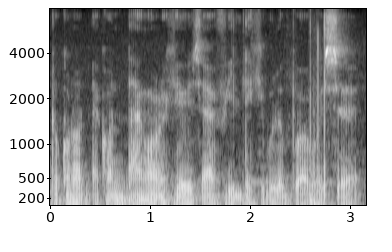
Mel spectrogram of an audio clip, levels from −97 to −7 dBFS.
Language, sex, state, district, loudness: Assamese, male, Assam, Sonitpur, -21 LUFS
